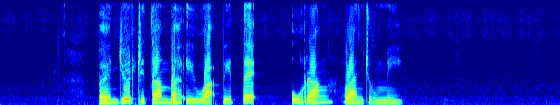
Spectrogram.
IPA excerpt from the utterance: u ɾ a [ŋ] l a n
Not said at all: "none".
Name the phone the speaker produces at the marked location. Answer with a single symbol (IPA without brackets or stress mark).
ŋ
